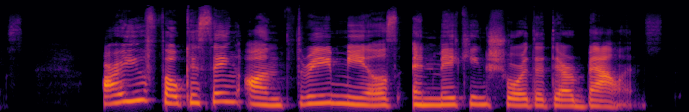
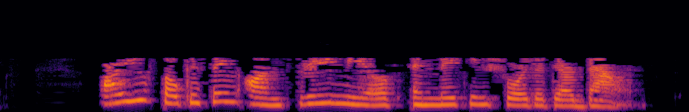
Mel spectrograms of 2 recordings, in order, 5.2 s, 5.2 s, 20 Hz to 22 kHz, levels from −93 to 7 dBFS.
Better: first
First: none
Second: garbled, watery; badly; nothing above 3 kHz

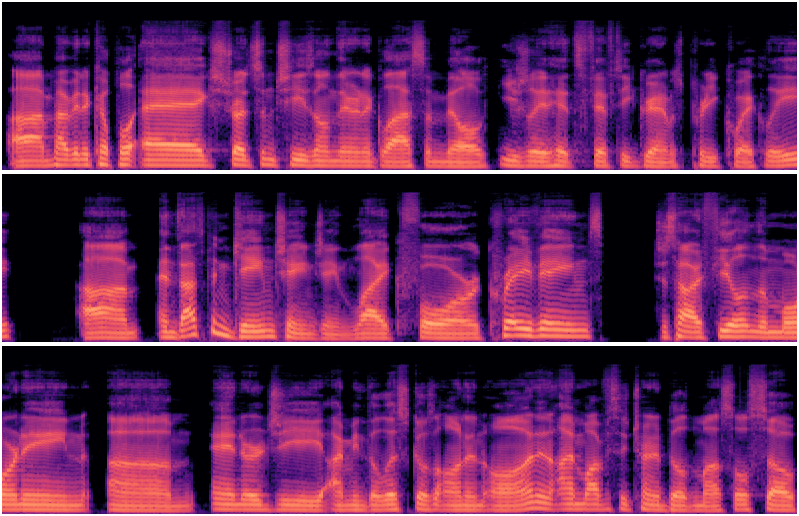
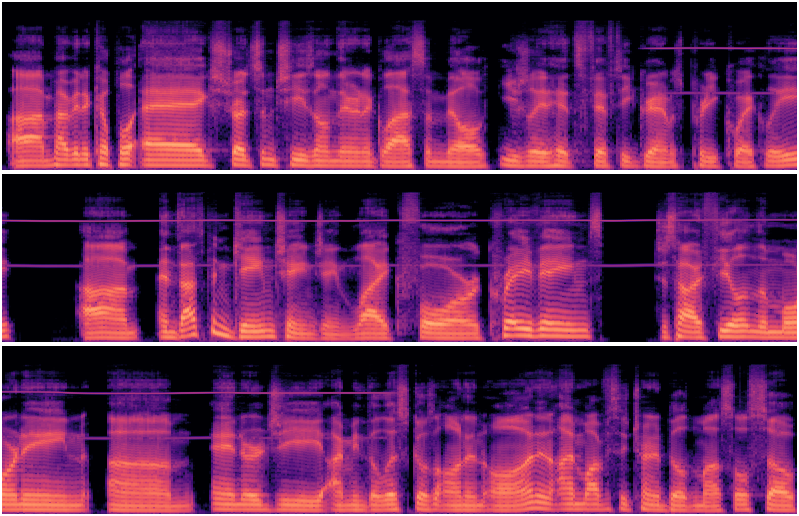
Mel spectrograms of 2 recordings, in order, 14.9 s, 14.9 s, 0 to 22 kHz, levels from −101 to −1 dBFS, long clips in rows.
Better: first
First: none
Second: high-pitched whine; faint; from 4 to 12 s; 7 kHz, 20 dB below the speech

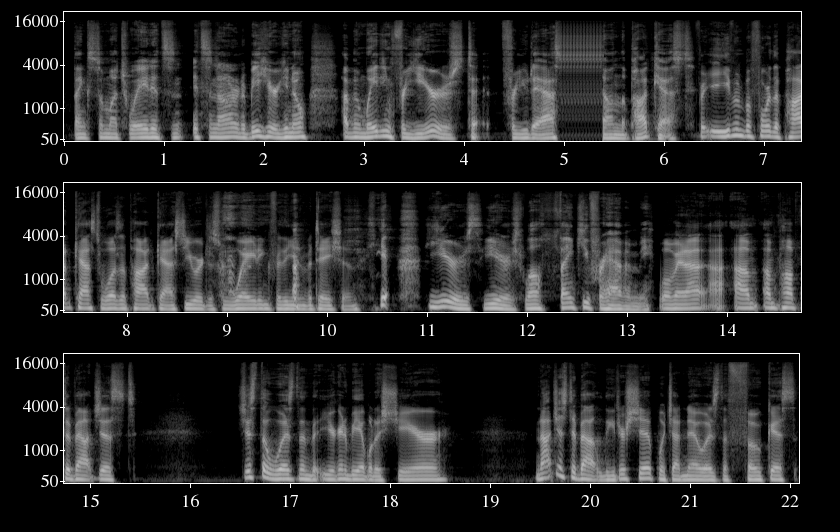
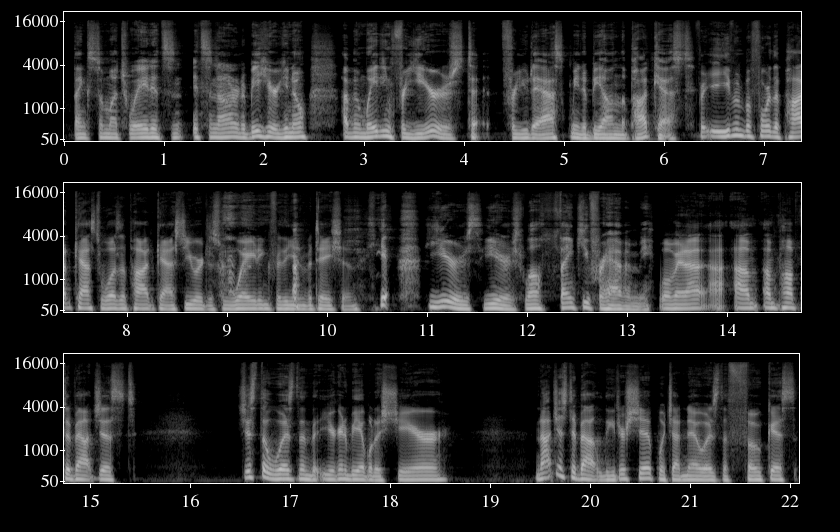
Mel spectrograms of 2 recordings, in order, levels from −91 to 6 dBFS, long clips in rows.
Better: second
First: audio freezing; at 5 s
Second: none

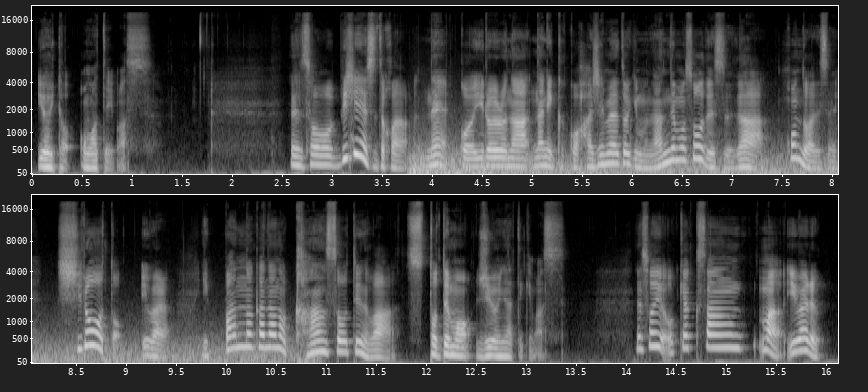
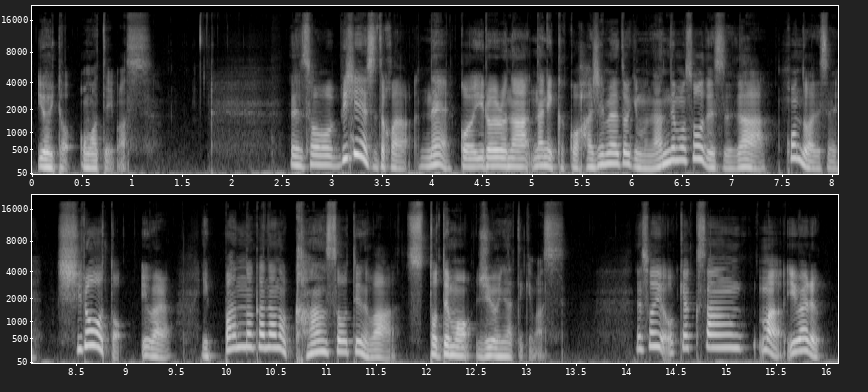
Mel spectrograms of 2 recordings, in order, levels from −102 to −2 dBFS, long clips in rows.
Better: second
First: wind noise on the microphone; occasional gusts; from 4 to 11 s; 20 dB below the speech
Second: none

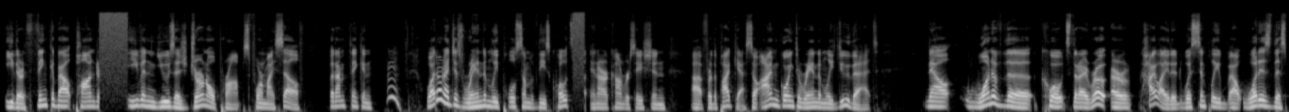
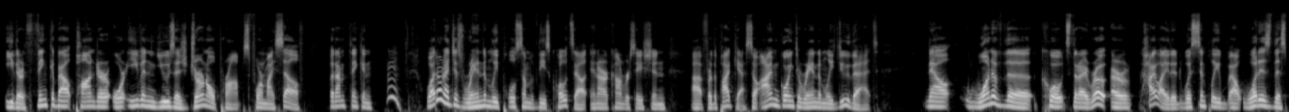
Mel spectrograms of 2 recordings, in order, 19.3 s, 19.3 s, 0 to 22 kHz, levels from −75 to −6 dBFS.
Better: second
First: audio cutting out; filled with static; at 1.5 s and at 8.5 s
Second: none

